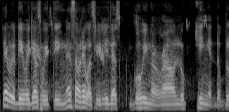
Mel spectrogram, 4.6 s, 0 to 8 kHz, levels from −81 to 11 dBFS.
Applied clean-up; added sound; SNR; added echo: neural mask model Resemble Enhance denoiser.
